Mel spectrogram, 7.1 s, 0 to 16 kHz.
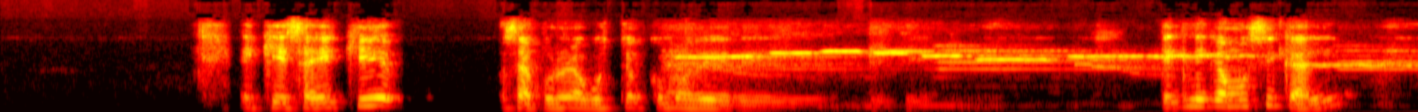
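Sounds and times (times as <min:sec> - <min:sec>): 
speech: 0:01.2 - 0:04.0, 0:05.8 - 0:06.8
high-pitched whistling from a film soundtrack: 0:03.3 - 0:07.0.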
